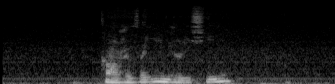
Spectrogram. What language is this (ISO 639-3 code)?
fra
